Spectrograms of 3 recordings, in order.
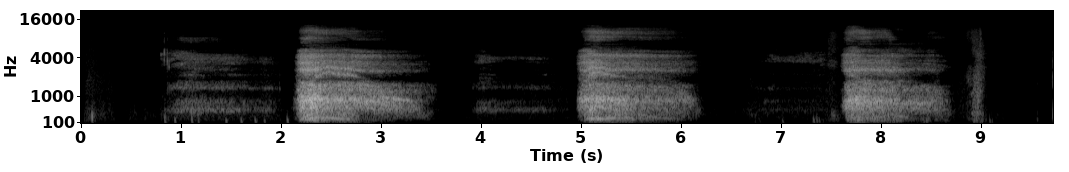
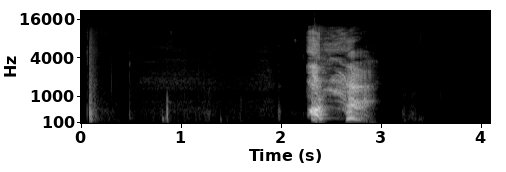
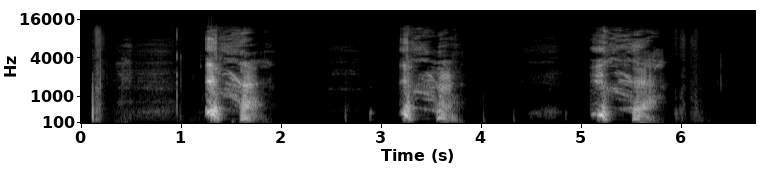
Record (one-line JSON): {"exhalation_length": "9.7 s", "exhalation_amplitude": 13754, "exhalation_signal_mean_std_ratio": 0.43, "cough_length": "4.1 s", "cough_amplitude": 32767, "cough_signal_mean_std_ratio": 0.24, "three_cough_length": "6.7 s", "three_cough_amplitude": 31612, "three_cough_signal_mean_std_ratio": 0.28, "survey_phase": "beta (2021-08-13 to 2022-03-07)", "age": "18-44", "gender": "Male", "wearing_mask": "No", "symptom_cough_any": true, "symptom_shortness_of_breath": true, "symptom_sore_throat": true, "symptom_abdominal_pain": true, "symptom_fatigue": true, "symptom_fever_high_temperature": true, "symptom_headache": true, "symptom_other": true, "symptom_onset": "8 days", "smoker_status": "Never smoked", "respiratory_condition_asthma": false, "respiratory_condition_other": false, "recruitment_source": "REACT", "submission_delay": "4 days", "covid_test_result": "Negative", "covid_test_method": "RT-qPCR"}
